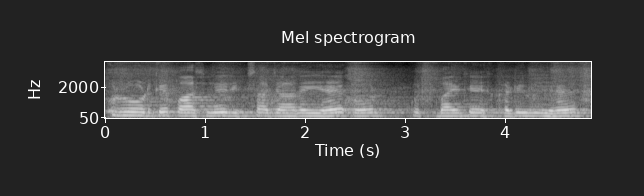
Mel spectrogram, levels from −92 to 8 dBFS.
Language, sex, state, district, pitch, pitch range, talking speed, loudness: Hindi, male, Uttar Pradesh, Saharanpur, 165 Hz, 155-170 Hz, 170 wpm, -16 LUFS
